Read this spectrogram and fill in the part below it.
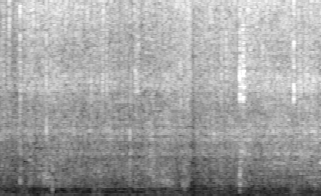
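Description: Mutton and potatoes stir-frying in a pan for a curry, a steady close sizzle broken by a few scraping stirs, with no talking.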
